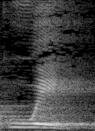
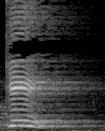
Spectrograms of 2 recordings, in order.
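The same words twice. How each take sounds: First: Cuê said with the U voiced, kwe; wrong pronunciation. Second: Que said as ke, the U silent; right pronunciation. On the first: Teacher showing pupils the wrong way, U voiced. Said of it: "eu não falo cuê". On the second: Teacher showing pupils the right sound, U silent. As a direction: say que plainly as ke. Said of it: "Como eu falo que". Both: Shown as a demonstration.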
